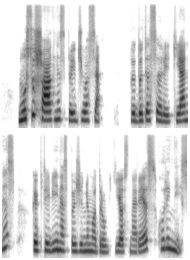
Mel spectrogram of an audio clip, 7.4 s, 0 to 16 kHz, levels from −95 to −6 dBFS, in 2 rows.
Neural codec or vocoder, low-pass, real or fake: codec, 44.1 kHz, 2.6 kbps, SNAC; 14.4 kHz; fake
